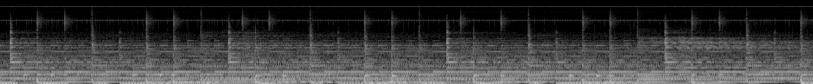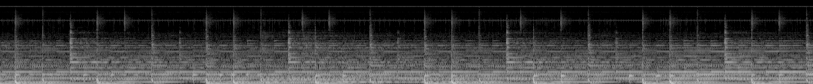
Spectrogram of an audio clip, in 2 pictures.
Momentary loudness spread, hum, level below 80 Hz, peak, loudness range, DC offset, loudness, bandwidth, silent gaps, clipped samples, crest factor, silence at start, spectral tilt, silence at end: 3 LU; none; -30 dBFS; -8 dBFS; 1 LU; under 0.1%; -25 LUFS; 17 kHz; none; under 0.1%; 16 dB; 0 s; -6.5 dB/octave; 0 s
